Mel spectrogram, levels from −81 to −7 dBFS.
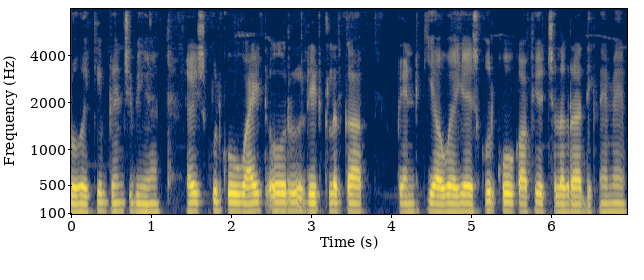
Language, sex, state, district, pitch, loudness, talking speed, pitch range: Hindi, male, Jharkhand, Deoghar, 120 Hz, -15 LUFS, 235 wpm, 120-125 Hz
